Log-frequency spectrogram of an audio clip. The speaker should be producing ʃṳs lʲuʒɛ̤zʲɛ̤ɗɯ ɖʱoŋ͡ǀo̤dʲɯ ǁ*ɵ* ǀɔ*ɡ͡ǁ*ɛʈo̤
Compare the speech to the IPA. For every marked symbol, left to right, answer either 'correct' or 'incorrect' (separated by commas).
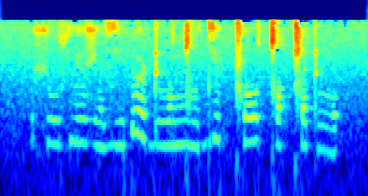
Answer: incorrect, incorrect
